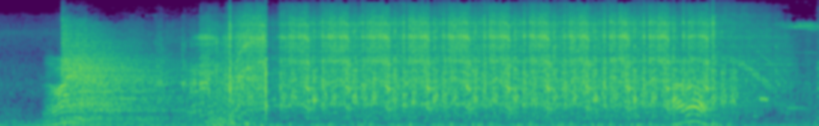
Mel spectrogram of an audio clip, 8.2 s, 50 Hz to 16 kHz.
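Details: Lada Vesta 1.8, about 60,000 km, compression test: starter cranks evenly before engine catches and settles, no lopsided beat; all cylinders around 13.5; normal compression while cranking.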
